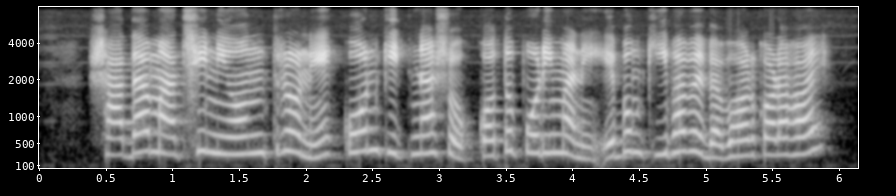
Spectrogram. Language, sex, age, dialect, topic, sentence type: Bengali, female, 18-24, Rajbangshi, agriculture, question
